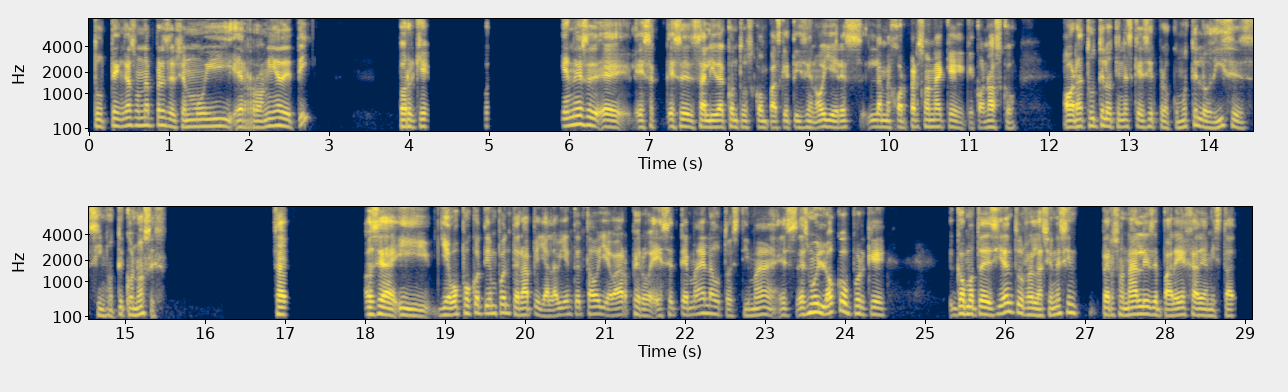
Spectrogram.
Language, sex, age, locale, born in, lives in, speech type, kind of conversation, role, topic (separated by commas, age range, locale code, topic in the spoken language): Spanish, male, 25-29, es-MX, Mexico, United States, conversation, unstructured, none, ¿Qué significa para ti tener una buena autoestima?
